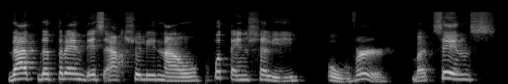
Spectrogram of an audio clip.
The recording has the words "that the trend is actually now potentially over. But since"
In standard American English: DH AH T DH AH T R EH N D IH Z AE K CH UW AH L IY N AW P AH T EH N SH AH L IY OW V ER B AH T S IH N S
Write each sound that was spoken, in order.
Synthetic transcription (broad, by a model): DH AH T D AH T R EH N D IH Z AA K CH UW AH L IY N AW P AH T EH N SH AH L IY OW V ER B AH T S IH N S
